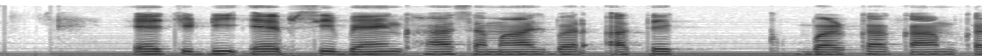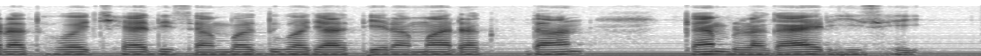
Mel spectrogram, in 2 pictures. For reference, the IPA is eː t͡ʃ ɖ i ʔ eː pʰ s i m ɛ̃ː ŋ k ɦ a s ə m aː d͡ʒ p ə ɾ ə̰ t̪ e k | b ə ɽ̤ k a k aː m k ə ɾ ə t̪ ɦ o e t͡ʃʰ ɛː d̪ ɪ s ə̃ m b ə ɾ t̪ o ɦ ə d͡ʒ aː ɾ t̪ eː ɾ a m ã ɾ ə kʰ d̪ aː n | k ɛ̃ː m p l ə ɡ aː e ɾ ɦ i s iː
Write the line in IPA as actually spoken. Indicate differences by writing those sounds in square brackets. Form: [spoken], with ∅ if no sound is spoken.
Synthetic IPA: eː t͡ʃ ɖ i ʔ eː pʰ s i [b] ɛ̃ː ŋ k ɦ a s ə m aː d͡ʒ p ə ɾ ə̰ t̪ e k | b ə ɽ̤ k a k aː m k ə ɾ ə t̪ ɦ o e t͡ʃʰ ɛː d̪ ɪ s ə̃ m b ə ɾ [d̪] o ɦ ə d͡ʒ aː ɾ t̪ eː ɾ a m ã ɾ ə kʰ d̪ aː n | k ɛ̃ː m p l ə ɡ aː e ɾ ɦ i s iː

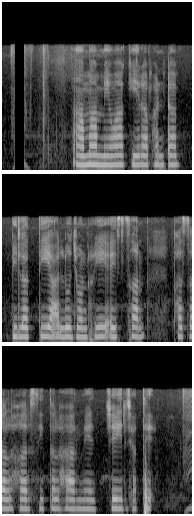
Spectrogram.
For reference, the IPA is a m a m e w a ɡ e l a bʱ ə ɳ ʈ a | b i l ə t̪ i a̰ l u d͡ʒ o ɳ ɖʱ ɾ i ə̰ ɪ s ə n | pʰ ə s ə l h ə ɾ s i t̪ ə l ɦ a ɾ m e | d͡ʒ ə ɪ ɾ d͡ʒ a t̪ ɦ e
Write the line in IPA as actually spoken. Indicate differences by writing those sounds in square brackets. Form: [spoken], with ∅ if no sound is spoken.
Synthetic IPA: a m a m e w a [k] e [ɾ] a bʱ ə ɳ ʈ a | b i l ə t̪ i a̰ l u d͡ʒ o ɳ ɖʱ ɾ i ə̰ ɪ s ə n | pʰ ə s ə l h ə ɾ s i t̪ ə l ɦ a ɾ m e | d͡ʒ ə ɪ ɾ d͡ʒ a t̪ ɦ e

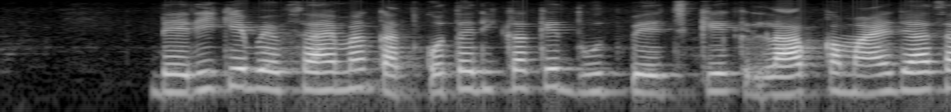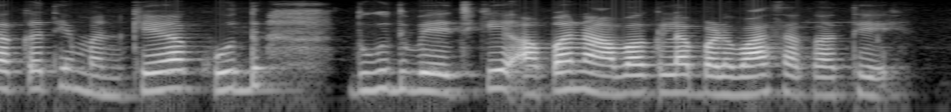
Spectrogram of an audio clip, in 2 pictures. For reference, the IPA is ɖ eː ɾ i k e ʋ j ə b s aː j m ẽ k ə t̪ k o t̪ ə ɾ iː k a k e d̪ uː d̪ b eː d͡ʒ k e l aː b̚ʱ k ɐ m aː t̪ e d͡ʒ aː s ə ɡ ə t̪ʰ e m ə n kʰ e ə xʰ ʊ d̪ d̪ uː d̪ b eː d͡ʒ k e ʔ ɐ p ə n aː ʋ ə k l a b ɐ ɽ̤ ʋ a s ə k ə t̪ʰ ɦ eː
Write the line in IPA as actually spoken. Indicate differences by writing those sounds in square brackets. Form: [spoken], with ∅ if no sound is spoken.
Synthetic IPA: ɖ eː ɾ i k e ʋ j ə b s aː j m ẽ k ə t̪ k o t̪ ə ɾ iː k a k e d̪ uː d̪ b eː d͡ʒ k e l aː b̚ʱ k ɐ m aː [∅] e d͡ʒ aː s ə [k] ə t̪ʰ e m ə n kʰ e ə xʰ ʊ d̪ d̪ uː d̪ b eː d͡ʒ k e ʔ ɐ p ə n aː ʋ ə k l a b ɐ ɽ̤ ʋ a s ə k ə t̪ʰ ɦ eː

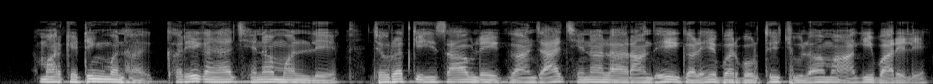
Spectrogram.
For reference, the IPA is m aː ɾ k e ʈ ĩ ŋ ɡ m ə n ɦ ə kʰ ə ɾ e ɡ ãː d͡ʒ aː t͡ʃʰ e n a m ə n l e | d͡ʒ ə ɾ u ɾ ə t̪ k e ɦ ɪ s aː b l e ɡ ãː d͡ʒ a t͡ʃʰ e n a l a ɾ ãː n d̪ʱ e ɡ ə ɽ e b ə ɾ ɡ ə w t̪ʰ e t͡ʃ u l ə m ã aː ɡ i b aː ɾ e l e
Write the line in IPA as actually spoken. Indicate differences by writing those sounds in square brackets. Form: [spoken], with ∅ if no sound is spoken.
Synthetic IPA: m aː ɾ k e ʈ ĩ ŋ ɡ m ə n ɦ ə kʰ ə ɾ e ɡ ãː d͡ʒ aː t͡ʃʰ e n a m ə n l e | d͡ʒ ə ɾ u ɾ ə t̪ k e ɦ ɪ s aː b l e ɡ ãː d͡ʒ a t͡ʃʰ e n a l a ɾ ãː n d̪ʱ e ɡ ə ɽ e b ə ɾ [b] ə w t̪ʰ e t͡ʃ u l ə m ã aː ɡ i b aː ɾ e l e

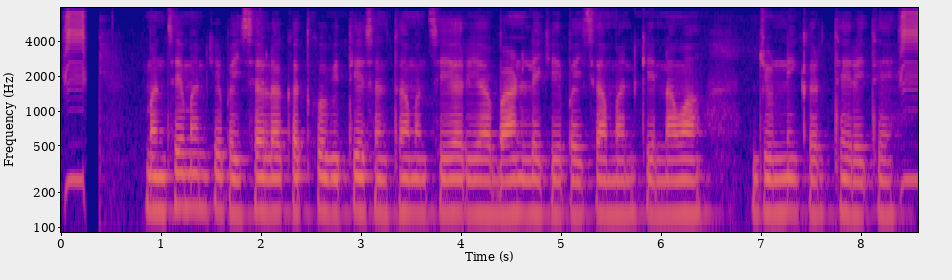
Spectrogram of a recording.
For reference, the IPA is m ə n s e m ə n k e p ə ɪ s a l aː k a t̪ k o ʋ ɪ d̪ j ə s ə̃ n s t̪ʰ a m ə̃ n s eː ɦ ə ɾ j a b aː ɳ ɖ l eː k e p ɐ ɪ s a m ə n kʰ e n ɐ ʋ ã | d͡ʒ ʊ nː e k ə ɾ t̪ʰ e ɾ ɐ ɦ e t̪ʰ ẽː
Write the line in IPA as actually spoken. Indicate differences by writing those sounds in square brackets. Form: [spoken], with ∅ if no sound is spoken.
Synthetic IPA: m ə n s e m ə n k e p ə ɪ s a l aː k [ə] t̪ k o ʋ ɪ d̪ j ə s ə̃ n s t̪ʰ a m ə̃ n s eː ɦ ə ɾ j a b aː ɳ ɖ l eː k e p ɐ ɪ s a m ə n [k] e n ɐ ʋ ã | d͡ʒ ʊ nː [i] k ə ɾ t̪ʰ e ɾ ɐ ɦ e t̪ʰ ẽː

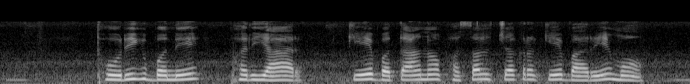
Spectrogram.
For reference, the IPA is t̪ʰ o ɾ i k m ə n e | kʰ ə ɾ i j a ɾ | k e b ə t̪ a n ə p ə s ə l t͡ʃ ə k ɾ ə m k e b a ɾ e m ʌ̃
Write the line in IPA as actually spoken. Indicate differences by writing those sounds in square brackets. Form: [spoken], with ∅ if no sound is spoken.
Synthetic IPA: t̪ʰ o ɾ i k [b] ə n e | [pʰ] ə ɾ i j a ɾ | k e b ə t̪ a n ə [pʰ] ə s ə l t͡ʃ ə k ɾ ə [∅] k e b a ɾ e m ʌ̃

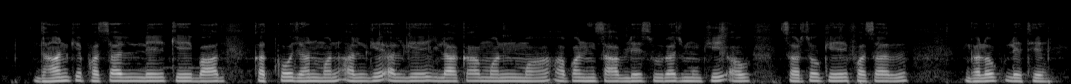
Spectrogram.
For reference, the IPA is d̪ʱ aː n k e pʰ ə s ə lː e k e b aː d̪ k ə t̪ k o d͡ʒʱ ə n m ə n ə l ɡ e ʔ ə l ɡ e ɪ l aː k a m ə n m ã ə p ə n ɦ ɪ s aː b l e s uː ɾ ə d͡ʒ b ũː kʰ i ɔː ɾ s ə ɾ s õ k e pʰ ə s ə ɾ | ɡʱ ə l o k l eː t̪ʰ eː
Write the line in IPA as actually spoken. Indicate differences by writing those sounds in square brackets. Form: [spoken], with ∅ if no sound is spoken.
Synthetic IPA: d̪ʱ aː n k e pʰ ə s ə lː e k e b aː d̪ k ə t̪ k o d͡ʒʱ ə n m ə n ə l ɡ e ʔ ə l ɡ e ɪ l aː k a m ə n m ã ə p ə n ɦ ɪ s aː b l e s uː ɾ ə d͡ʒ [m] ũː kʰ i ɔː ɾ s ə ɾ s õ k e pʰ ə s ə [l] | ɡʱ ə l o k l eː t̪ʰ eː

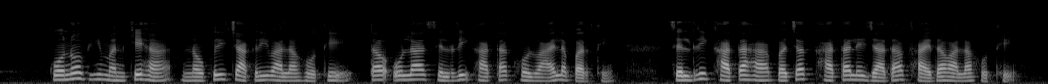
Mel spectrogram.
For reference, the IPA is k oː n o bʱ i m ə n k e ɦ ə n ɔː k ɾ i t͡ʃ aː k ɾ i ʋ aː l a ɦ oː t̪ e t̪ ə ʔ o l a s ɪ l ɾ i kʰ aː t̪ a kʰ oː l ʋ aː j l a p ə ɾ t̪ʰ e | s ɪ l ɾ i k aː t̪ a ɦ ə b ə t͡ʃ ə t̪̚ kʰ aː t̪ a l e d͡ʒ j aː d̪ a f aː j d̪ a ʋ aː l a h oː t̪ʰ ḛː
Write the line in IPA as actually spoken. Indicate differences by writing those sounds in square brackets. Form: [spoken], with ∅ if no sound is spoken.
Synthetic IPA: k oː n o bʱ i m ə n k e ɦ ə n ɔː k ɾ i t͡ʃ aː k ɾ i ʋ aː l a ɦ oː t̪ e t̪ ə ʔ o l a s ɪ l ɾ i kʰ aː t̪ a kʰ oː l ʋ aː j l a p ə ɾ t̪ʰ e | s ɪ l ɾ i [kʰ] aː t̪ a ɦ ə b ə t͡ʃ ə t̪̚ kʰ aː t̪ a l e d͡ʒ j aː d̪ a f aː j d̪ a ʋ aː l a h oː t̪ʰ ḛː

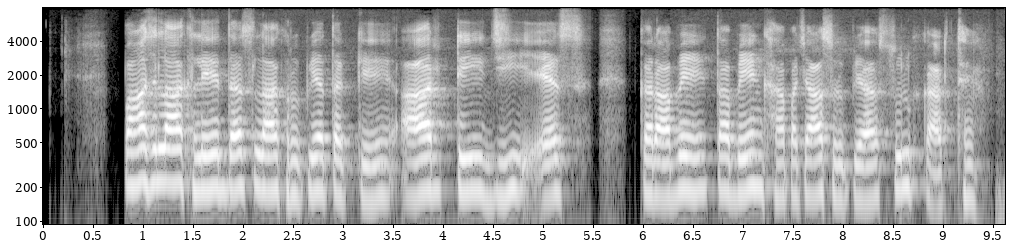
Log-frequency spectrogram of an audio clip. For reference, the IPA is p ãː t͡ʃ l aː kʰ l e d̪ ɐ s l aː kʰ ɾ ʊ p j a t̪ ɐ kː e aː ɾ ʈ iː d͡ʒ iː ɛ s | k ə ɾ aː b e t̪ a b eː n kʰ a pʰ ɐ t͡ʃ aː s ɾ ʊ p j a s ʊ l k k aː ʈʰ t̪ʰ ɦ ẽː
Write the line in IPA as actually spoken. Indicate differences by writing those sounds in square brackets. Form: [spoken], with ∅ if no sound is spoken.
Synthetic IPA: p ãː t͡ʃ l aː kʰ l e d̪ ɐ s l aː kʰ ɾ ʊ p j a t̪ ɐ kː e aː ɾ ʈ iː d͡ʒ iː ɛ s | k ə ɾ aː b e t̪ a b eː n kʰ a [p] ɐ t͡ʃ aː s ɾ ʊ p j a s ʊ l k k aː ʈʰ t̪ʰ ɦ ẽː

